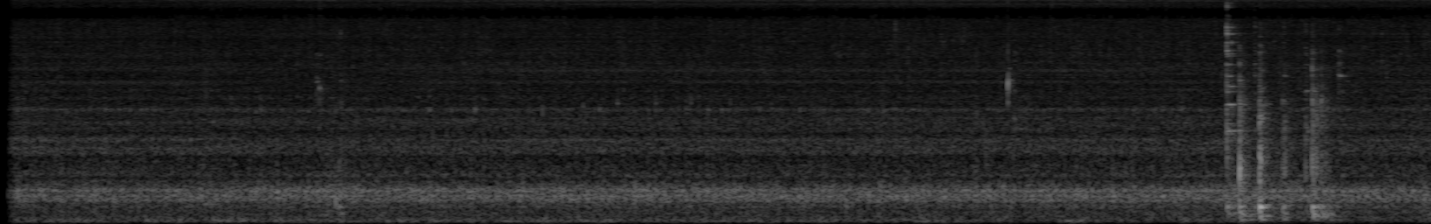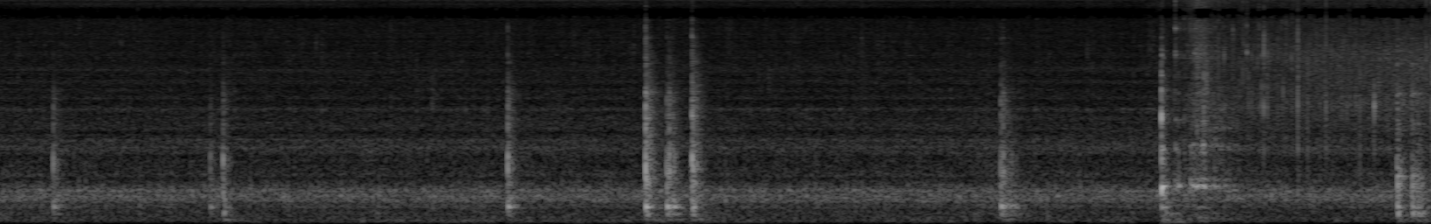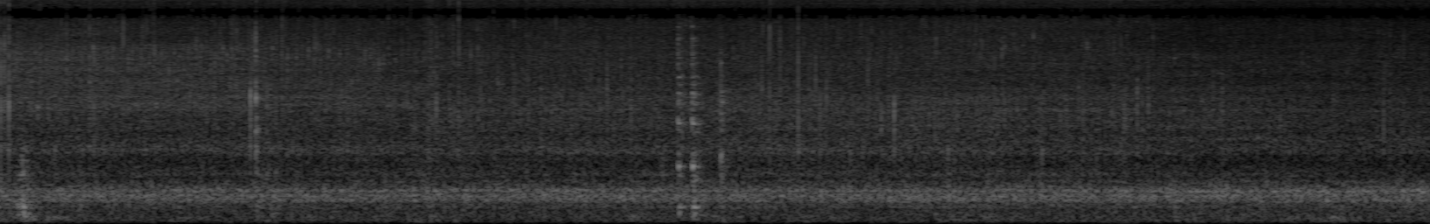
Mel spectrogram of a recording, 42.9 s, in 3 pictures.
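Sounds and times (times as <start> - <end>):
food sizzling in oil: 0.1 - 42.9
oil heating in pot: 0.1 - 42.9
stirring clinks: 25.9 - 26.7.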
